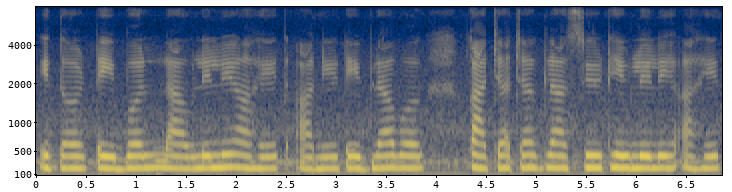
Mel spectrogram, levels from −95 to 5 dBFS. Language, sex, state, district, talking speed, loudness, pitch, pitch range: Marathi, female, Maharashtra, Gondia, 95 wpm, -13 LUFS, 210 Hz, 205-215 Hz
